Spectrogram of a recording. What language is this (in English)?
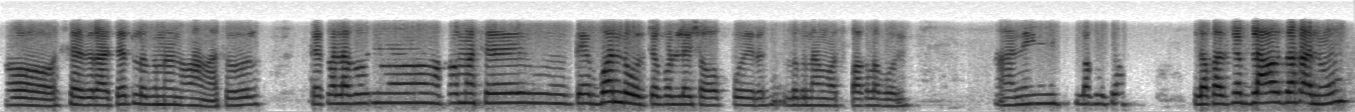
Konkani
